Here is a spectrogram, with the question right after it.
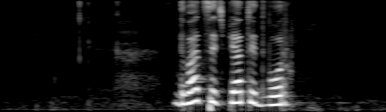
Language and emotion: Russian, neutral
